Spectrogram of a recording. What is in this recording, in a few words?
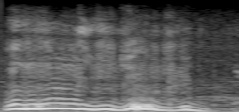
gibberish; otis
